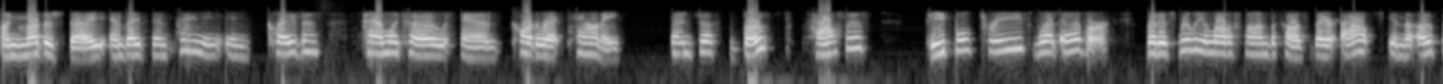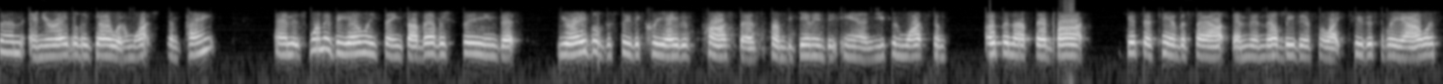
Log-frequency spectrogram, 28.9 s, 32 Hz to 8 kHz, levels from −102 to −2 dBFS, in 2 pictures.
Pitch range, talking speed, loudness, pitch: 205-250 Hz, 180 wpm, -19 LUFS, 225 Hz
